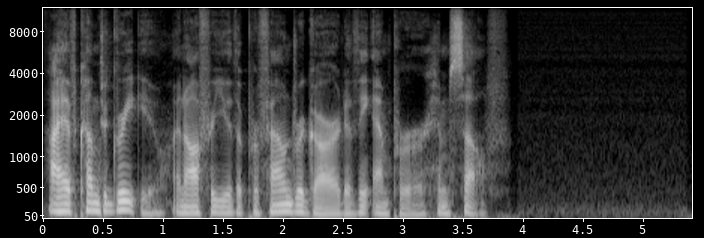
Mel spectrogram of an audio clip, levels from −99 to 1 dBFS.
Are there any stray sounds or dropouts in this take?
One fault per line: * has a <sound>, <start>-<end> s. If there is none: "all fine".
all fine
